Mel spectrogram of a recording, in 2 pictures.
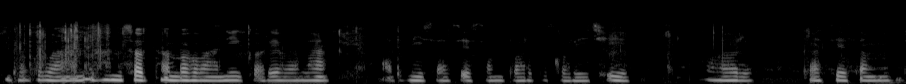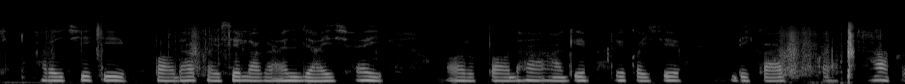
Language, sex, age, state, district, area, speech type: Maithili, female, 30-45, Bihar, Sitamarhi, urban, spontaneous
